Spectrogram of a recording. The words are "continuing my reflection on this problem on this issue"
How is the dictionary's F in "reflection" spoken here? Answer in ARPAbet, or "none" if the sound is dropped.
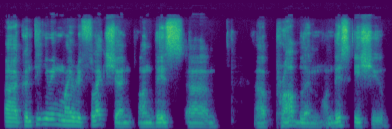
F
